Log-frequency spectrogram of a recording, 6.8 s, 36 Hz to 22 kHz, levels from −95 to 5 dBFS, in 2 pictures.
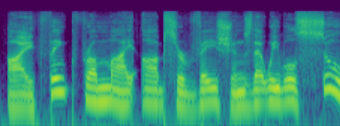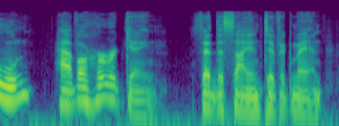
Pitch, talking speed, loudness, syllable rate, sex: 115 Hz, 140 wpm, -17 LUFS, 4.0 syllables/s, male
